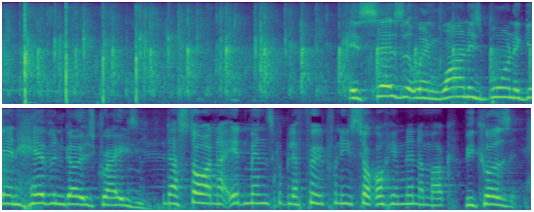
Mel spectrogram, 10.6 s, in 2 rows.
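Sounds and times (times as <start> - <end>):
audience applause: 0.0 - 5.5
speech: 3.4 - 10.5.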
